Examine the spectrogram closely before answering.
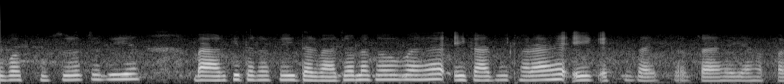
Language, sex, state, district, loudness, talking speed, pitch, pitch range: Hindi, female, Punjab, Pathankot, -17 LUFS, 185 wpm, 205 Hz, 190-220 Hz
